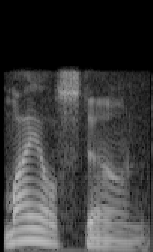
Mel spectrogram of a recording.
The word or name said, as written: milestone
